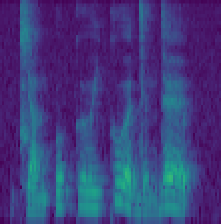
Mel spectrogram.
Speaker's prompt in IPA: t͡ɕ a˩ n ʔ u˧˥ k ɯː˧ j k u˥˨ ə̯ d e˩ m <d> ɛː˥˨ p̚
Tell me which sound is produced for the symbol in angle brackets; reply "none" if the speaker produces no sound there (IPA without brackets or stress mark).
d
